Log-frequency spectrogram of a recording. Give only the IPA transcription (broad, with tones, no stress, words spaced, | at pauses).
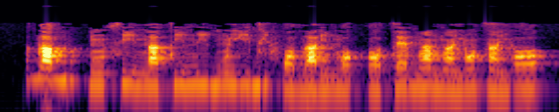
da˦bu˦˨ k͡pũ˨˦si˦˨ na˧ti˧mi˧ bũ˧ji˧di˧ fɔ˨da˨ɾi˨mɔ˨ kɔ˨ tɛ˧bã˧ bã˨jɔ̃˧tã˨ jɔ˧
